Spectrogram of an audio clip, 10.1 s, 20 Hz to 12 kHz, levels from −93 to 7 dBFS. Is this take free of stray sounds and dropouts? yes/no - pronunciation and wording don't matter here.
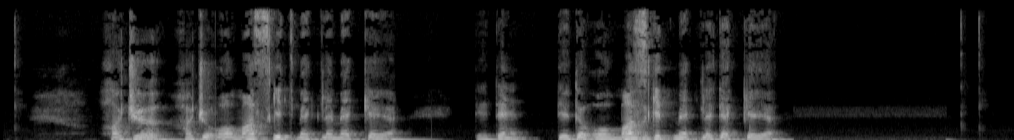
yes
